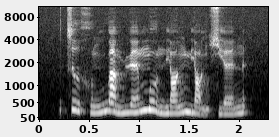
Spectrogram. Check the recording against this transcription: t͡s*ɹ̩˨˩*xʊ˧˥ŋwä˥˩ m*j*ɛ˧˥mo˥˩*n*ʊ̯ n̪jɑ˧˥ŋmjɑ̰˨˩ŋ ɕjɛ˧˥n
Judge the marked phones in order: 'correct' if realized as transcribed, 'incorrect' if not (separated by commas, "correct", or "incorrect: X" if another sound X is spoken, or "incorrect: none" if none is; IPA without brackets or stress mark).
incorrect: ɹ̩˥˩, incorrect: ɥ, incorrect: none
